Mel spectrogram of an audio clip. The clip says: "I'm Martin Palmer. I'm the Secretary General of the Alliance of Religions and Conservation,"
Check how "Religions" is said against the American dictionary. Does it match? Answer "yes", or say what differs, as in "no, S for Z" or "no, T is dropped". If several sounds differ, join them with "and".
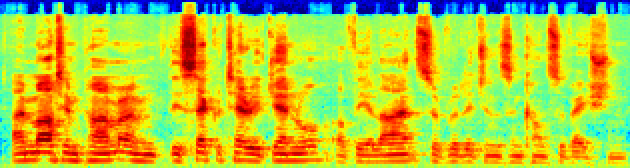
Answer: yes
